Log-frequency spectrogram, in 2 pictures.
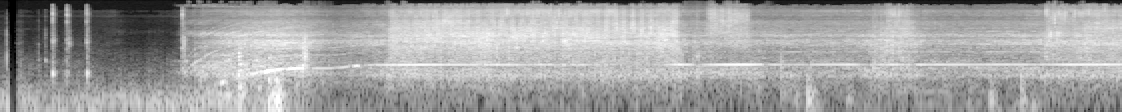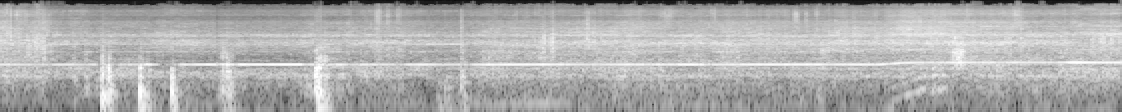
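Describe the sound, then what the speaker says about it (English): A duster blows dust out of a computer case as a steady, whining rush runs for about twenty seconds, broken by a few short clicks and bumps. "So let's grab that duster."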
